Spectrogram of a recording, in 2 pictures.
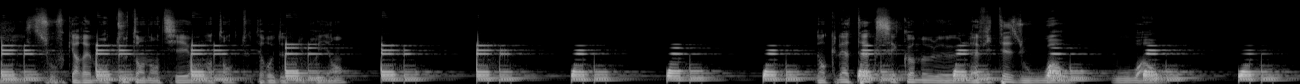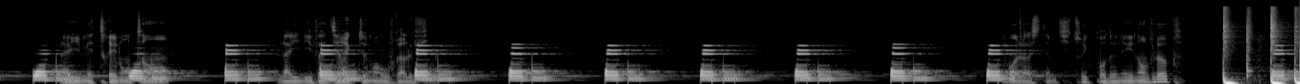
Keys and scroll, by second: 23.1 space, 25.2 space.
